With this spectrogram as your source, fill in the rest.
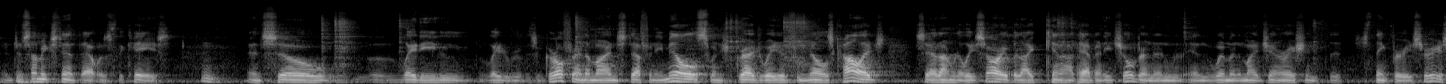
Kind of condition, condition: setting, busy venue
